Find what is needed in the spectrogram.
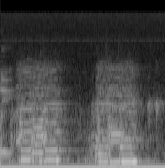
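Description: Electric guitar playing a slow single-note picking exercise: repeated triplets on one note alternating with short three-note walks down the scale, in short phrases with brief gaps between them.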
